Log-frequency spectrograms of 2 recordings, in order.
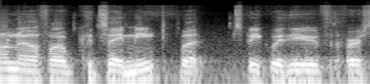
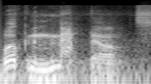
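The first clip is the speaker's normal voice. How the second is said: speaking with a little attitude. Showing how you gotta say the greeting: with a little attitude. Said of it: "You gotta say it with a little attitude".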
